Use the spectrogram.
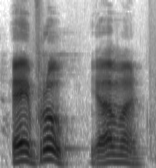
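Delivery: friendly-sounding South African accent. Pretending to call a South African friend, the speaker imitates the friend's South African accent. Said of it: "I'm trying to think of his accent".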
